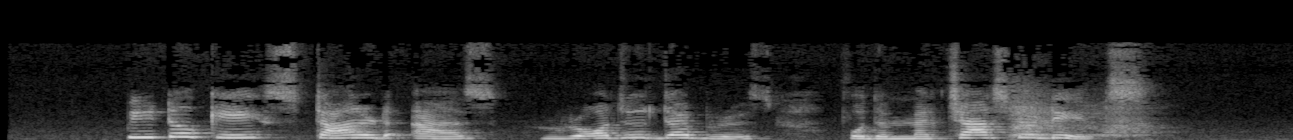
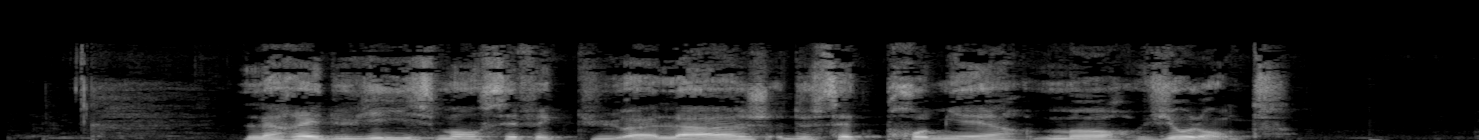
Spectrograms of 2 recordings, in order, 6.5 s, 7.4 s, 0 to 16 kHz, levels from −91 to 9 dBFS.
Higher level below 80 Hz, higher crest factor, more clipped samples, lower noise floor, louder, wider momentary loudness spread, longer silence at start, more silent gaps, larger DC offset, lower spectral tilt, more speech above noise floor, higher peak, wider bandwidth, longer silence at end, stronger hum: second, -64 dBFS vs -58 dBFS; about the same, 16 dB vs 20 dB; neither; second, -58 dBFS vs -71 dBFS; first, -18 LUFS vs -23 LUFS; about the same, 13 LU vs 11 LU; second, 0.65 s vs 1.2 s; neither; neither; about the same, -4 dB/octave vs -5 dB/octave; second, 40 dB vs 48 dB; about the same, -2 dBFS vs -4 dBFS; about the same, 11.5 kHz vs 11.5 kHz; second, 0.7 s vs 1 s; neither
